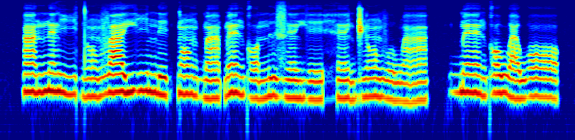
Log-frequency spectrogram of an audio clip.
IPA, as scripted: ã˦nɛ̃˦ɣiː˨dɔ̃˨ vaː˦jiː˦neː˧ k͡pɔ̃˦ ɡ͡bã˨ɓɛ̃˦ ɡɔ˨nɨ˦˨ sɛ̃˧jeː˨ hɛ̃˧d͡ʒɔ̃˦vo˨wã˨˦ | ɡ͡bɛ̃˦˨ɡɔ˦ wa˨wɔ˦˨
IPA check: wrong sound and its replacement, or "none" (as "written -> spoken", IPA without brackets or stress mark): s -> z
